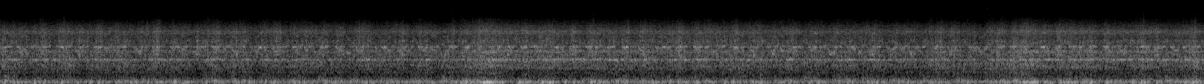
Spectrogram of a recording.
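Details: Toyota Cressida idling: uneven, lumpy low pulse with occasional stumbles instead of a steady beat; rough idle.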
